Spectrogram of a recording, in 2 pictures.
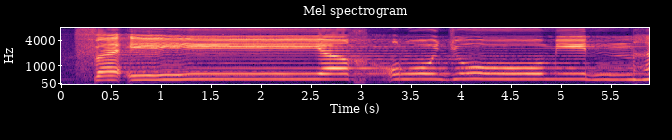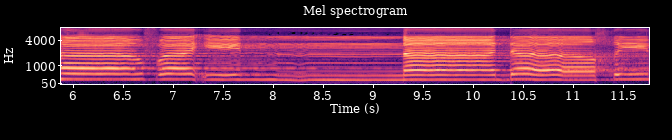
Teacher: nunnya dimasukkan ke dalam huruf ya dengan cara ditekan kemudian ditahan lebih kurang 2 harokat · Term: idgham ma'al ghunnah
